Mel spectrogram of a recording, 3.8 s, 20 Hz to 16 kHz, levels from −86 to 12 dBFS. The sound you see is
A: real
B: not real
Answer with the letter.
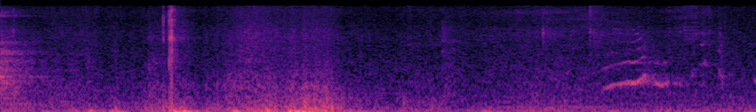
A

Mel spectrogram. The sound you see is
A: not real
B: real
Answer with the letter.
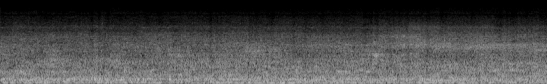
A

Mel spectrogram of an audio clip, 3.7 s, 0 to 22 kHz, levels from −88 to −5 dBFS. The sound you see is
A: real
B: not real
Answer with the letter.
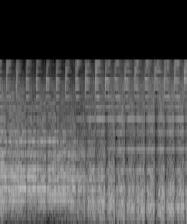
A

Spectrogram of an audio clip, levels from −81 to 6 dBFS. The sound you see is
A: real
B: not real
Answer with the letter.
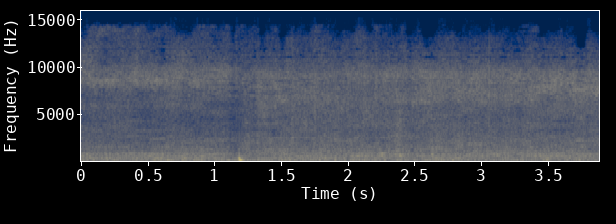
B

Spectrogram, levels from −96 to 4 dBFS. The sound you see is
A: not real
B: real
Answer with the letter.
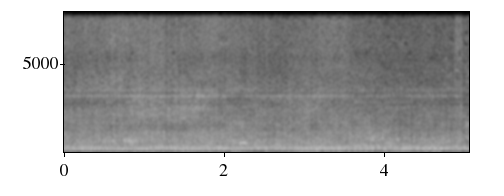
A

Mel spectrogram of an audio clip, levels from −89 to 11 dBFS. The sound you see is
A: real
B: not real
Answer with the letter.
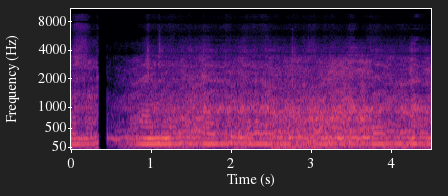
B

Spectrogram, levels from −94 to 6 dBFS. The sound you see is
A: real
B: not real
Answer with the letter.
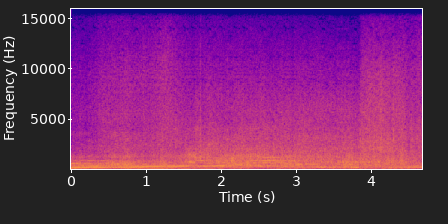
B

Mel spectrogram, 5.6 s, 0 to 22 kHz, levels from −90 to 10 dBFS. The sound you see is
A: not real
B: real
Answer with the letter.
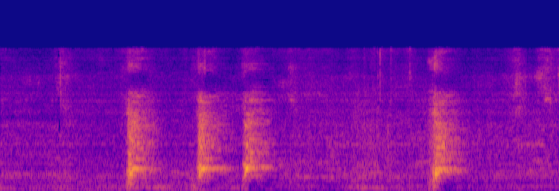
A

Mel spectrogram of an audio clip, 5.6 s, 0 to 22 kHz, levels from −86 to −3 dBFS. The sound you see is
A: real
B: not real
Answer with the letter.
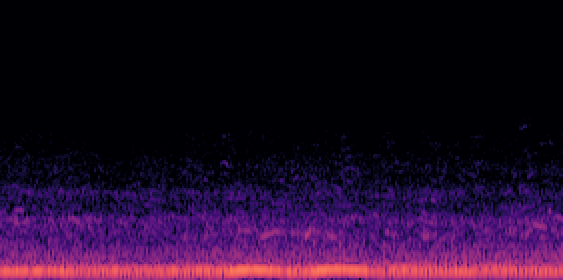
A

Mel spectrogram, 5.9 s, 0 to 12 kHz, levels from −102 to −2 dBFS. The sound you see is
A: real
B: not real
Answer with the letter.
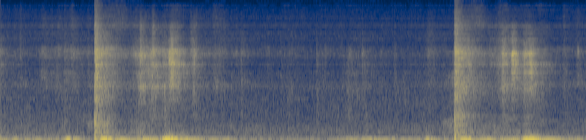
B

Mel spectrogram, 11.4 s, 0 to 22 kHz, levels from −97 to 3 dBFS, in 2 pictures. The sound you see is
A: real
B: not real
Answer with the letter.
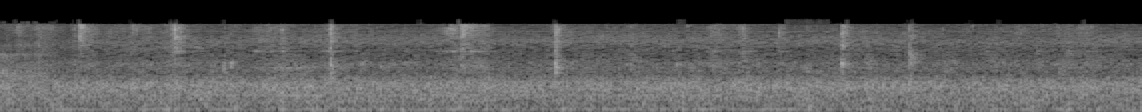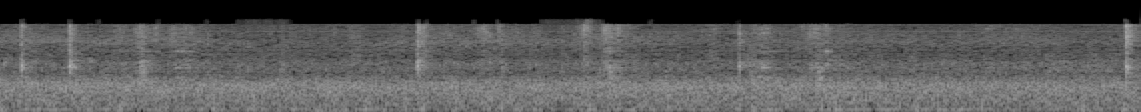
A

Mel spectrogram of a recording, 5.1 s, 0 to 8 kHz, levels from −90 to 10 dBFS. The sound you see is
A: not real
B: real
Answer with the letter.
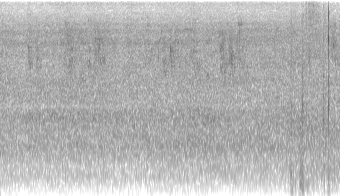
B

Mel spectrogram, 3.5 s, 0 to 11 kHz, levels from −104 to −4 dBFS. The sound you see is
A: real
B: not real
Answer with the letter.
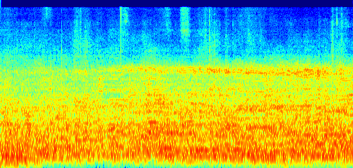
B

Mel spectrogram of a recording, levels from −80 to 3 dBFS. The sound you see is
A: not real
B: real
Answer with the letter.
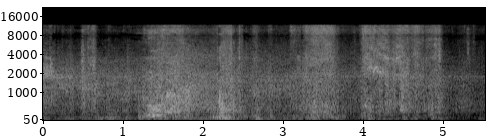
B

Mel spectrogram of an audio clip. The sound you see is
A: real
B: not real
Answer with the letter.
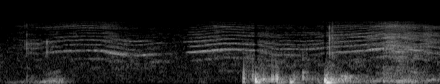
A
